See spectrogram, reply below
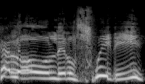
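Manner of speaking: put-on very high, sweet little granny voice. Speaker demonstrating stock character voices: grandma voice. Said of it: "it's my grandma voice".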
